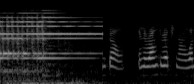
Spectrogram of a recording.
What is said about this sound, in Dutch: Oh, telefoon.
